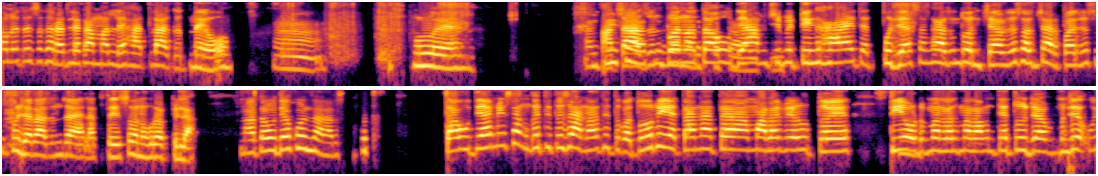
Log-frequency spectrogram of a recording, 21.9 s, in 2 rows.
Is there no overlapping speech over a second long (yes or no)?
no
